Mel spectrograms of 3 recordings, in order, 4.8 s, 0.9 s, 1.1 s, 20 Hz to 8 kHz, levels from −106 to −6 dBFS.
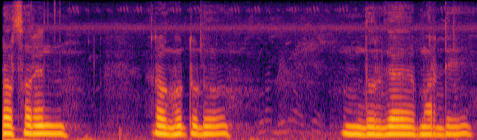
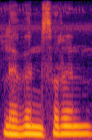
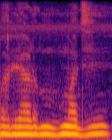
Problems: background conversations at intervals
